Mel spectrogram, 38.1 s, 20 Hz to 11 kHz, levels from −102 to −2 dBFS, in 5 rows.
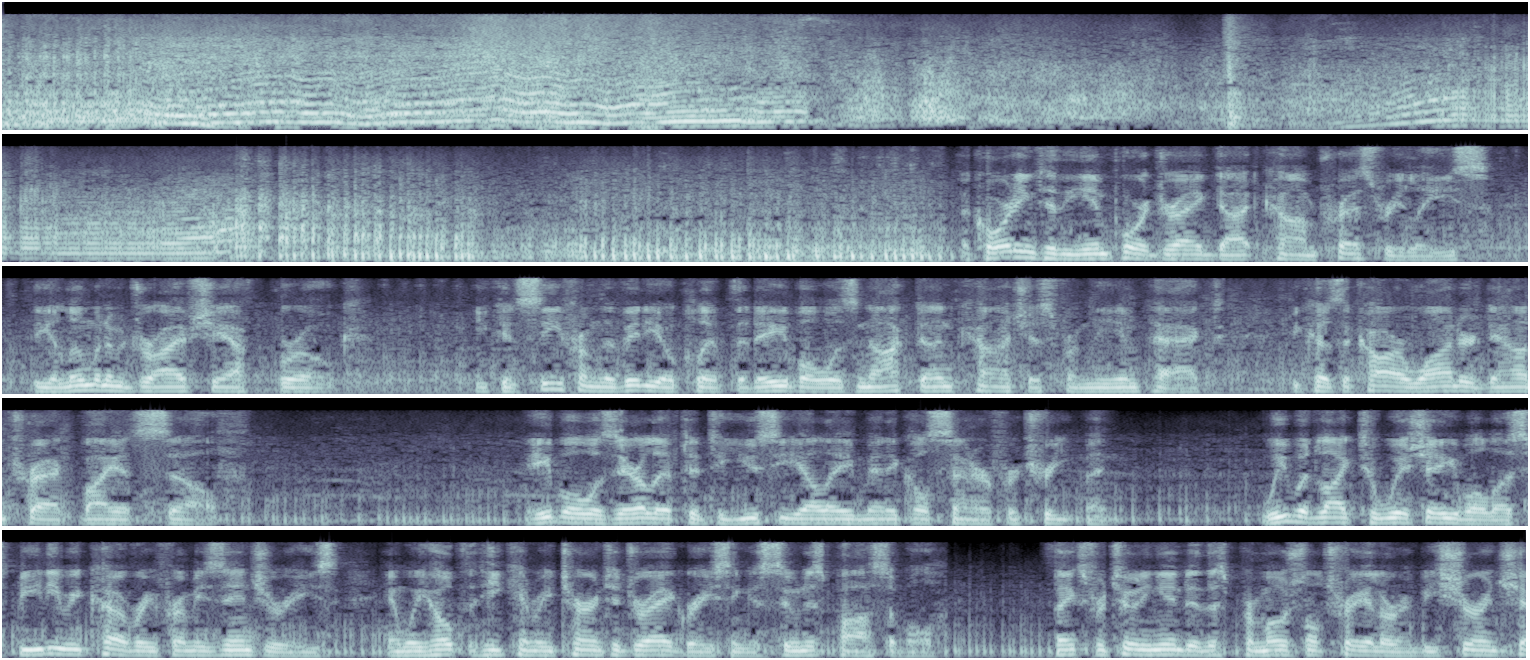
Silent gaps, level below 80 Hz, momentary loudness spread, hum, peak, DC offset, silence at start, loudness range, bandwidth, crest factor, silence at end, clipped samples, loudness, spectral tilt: none; -44 dBFS; 13 LU; none; 0 dBFS; under 0.1%; 0 s; 5 LU; 8.2 kHz; 18 dB; 0 s; under 0.1%; -17 LUFS; -4.5 dB/octave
